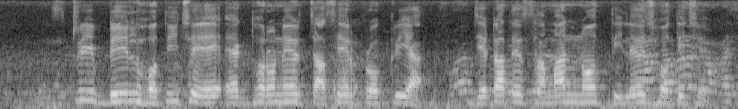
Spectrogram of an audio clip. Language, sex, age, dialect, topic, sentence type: Bengali, male, 18-24, Western, agriculture, statement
